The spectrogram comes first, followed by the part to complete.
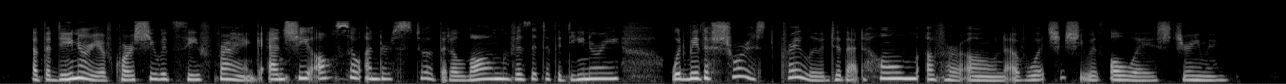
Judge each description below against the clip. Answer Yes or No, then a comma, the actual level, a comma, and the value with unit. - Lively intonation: No, average, 4.6 semitones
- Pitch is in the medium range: No, high, 230 Hz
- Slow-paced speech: No, average, 175 wpm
